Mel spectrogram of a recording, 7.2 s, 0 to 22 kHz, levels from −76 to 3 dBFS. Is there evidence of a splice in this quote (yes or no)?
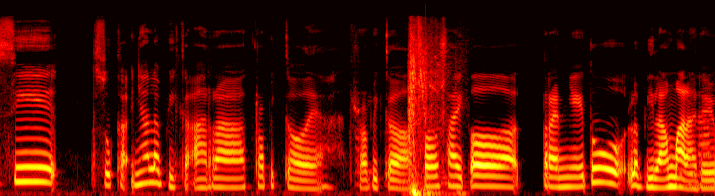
yes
